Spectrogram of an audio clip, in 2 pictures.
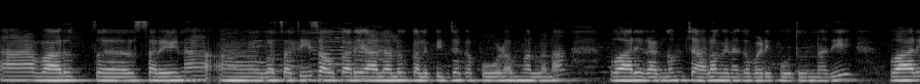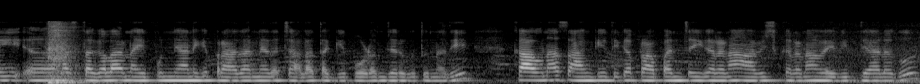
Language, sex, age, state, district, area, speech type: Telugu, female, 18-30, Andhra Pradesh, Krishna, urban, spontaneous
